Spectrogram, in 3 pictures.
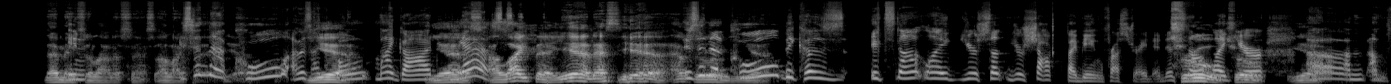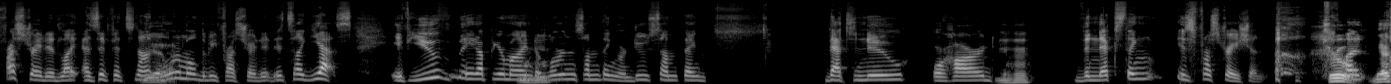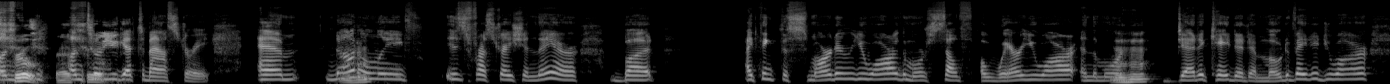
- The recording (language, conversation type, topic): English, unstructured, What do you think makes success feel so difficult to achieve sometimes?
- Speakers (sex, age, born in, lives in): female, 65-69, United States, United States; male, 40-44, United States, United States
- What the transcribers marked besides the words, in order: surprised: "isn't that cool? I was like, Oh my god. Yes!"; laughing while speaking: "that's yeah"; angry: "Ugh, I'm I'm frustrated"; chuckle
